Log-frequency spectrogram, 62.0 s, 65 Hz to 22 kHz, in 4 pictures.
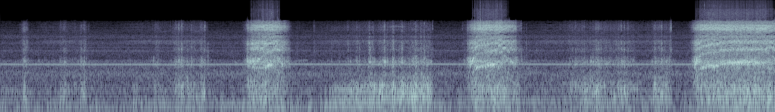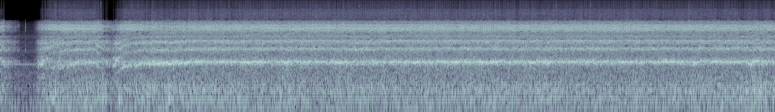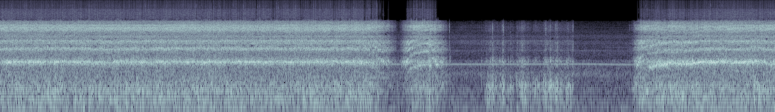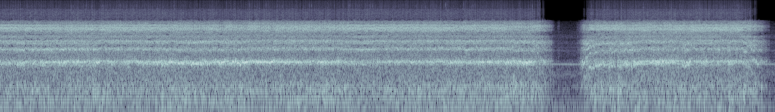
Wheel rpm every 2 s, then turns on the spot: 10, 10, 40, 10, 40, 30, 40, 130, 150, 220, 230, 230, 230, 230, 230, 240, 230, 230, 230, 80, 10, 20, 200, 220, 220, 230, 230, 230, 170, 150, 170.
2-4 6-8 10-12 40-42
